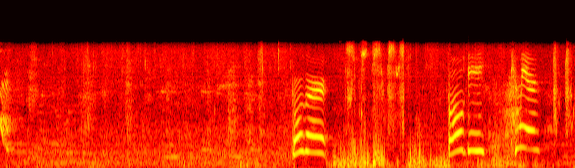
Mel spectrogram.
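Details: Ten-week-old Alaskan Malamute puppy playing with its mother and father in a backyard: several short, arched, harmonic yelping moans, rising then falling, in two bursts near the end, with a person calling and praising the dog.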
